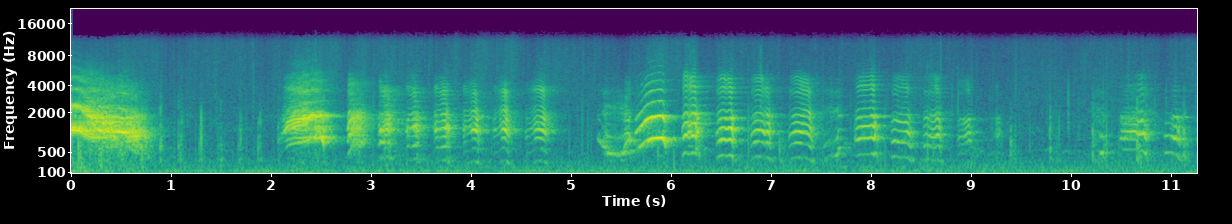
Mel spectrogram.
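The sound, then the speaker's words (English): A woman screams in loud, shrill bursts, breaking into rapid, choppy cries that rise and fall in pulses over several seconds, intense. “She screamed.”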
